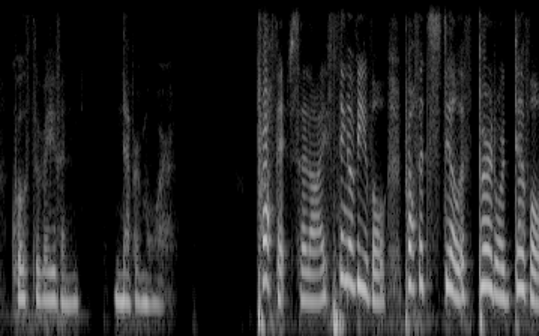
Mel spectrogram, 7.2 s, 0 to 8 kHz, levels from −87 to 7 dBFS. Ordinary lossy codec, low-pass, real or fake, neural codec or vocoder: Opus, 24 kbps; 7.2 kHz; real; none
